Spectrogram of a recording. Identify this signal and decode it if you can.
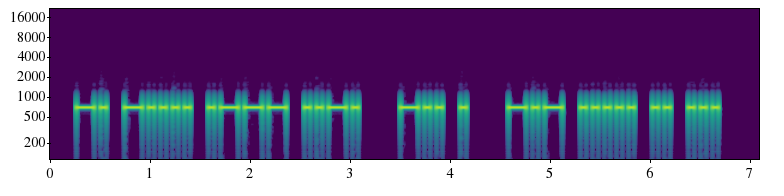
Morse code, heard as a keyed tone, about 21 wpm, 700 Hz. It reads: N6JF DE K5IS
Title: USA Callsign DE Callsign - 4 Characters - 20wpm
